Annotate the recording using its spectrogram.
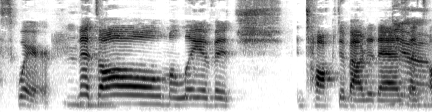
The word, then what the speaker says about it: Malevich: Malevich, yeah.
